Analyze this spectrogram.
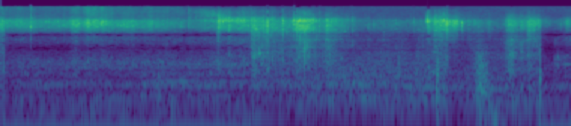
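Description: Dry leaves rustle and crackle under a hand.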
